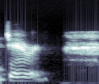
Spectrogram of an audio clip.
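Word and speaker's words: gerund: Tulisannya gerun ya, tapi bacanya Jaren.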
